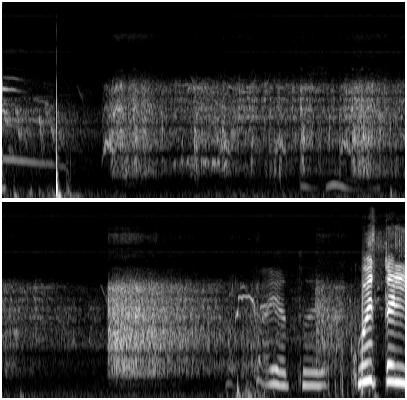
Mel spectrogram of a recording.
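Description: Wooden and stone blocks crash and tumble down.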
